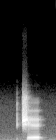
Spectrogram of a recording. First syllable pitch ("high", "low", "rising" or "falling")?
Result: high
